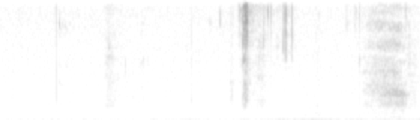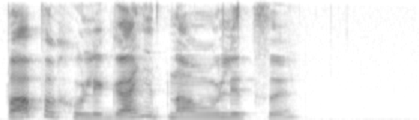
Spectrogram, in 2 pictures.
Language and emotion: Russian, positive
